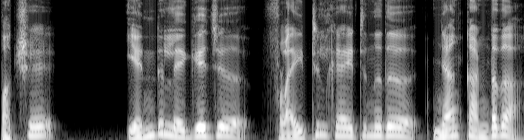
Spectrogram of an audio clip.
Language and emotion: Malayalam, surprised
